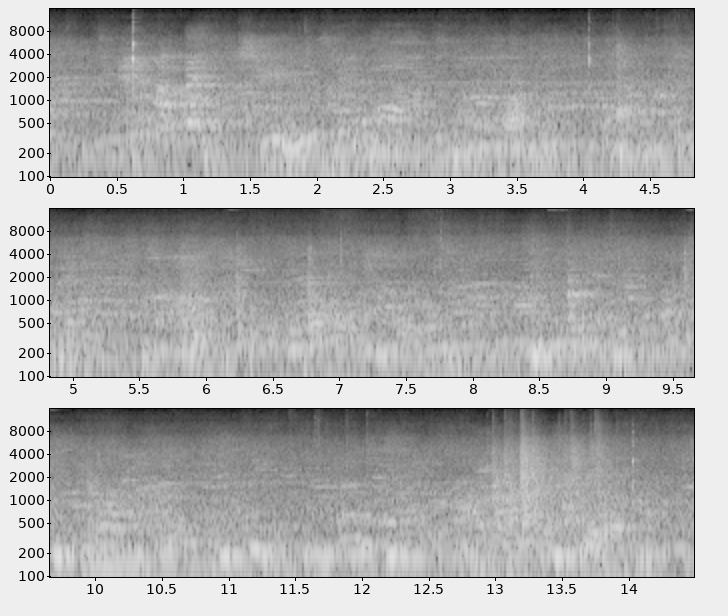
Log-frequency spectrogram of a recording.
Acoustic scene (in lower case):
cafe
